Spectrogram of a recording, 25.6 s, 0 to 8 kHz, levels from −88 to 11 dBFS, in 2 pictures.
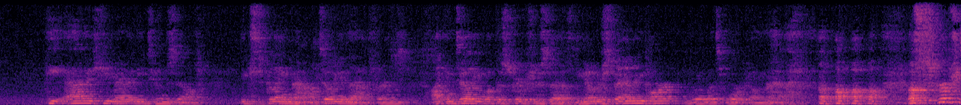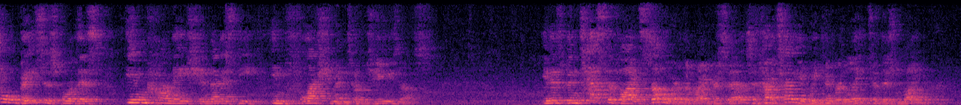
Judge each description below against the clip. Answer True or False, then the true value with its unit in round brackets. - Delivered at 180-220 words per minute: False (135 wpm)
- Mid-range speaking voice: True (155 Hz)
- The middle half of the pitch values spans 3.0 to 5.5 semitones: True (3.4 semitones)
